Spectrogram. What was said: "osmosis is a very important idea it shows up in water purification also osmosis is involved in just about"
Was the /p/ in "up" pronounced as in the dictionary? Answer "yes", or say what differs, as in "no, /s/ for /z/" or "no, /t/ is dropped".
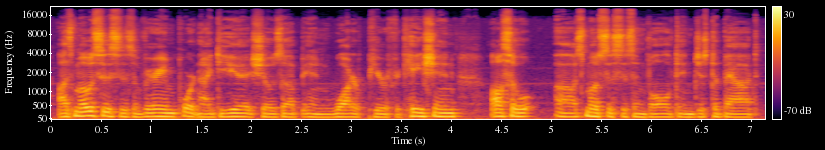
yes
